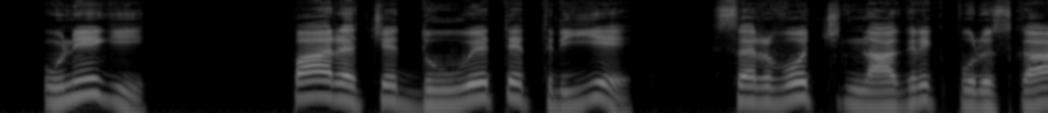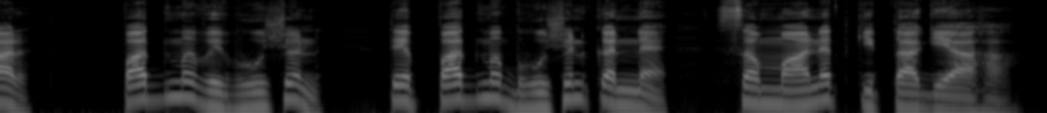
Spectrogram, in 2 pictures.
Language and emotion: Dogri, neutral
